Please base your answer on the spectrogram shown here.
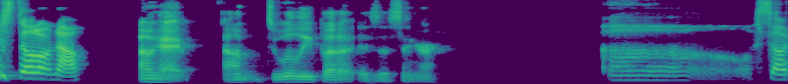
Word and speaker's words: Dua Lipa: i said i said just don't say do aleppa and you're like what is that what's that i still don't know okay um dua lipa is a singer oh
